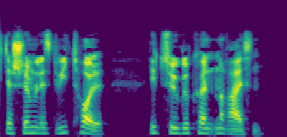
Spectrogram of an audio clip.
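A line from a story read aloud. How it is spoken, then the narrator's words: Servant shouting. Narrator (German): rief der Knecht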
